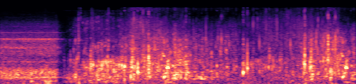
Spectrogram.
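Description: Cartoon sound effect of thick cooking grease gurgling and sloshing as it is drawn through a hose, an uneven liquid noise full of small pops and clicks. Before it there is a brief steady hum that stops under a second in.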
